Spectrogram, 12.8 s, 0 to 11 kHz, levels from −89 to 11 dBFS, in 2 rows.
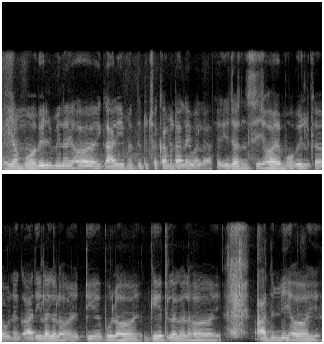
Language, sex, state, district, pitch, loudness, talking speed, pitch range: Maithili, male, Bihar, Samastipur, 140 Hz, -17 LUFS, 120 wpm, 135-140 Hz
